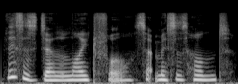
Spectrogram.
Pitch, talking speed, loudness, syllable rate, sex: 215 Hz, 150 wpm, -16 LUFS, 3.5 syllables/s, female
